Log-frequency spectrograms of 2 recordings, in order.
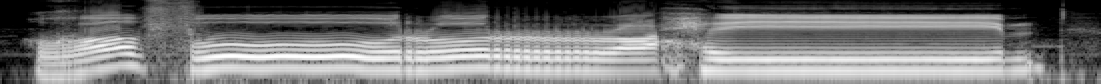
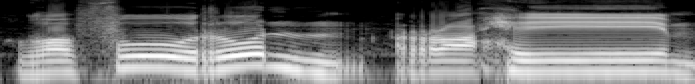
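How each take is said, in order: First: The n merges into a doubled r sound. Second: The n is pronounced before the r sound. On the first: The speaker calls it right. "di sini terjadi idgham bila gunnahnya" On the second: The speaker calls it wrong. "bukan ghafurun rahim. Salah seperti itu ya"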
